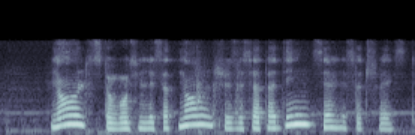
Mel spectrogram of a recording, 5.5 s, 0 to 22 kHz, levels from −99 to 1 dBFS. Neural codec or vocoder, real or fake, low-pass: codec, 16 kHz in and 24 kHz out, 1 kbps, XY-Tokenizer; fake; 7.2 kHz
